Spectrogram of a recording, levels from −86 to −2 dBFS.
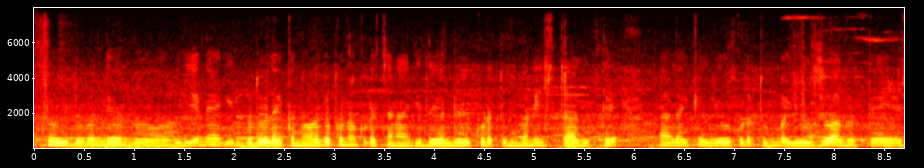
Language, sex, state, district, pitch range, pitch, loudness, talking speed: Kannada, female, Karnataka, Bellary, 170-180 Hz, 175 Hz, -18 LUFS, 125 wpm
